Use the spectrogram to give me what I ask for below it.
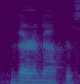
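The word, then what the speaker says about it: Varimathras: Verimathras, yeah.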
